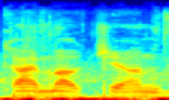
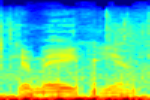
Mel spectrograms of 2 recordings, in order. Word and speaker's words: Kaimakjan: It's pronounced Kaimakjan, but American way to say it is Kamakian.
